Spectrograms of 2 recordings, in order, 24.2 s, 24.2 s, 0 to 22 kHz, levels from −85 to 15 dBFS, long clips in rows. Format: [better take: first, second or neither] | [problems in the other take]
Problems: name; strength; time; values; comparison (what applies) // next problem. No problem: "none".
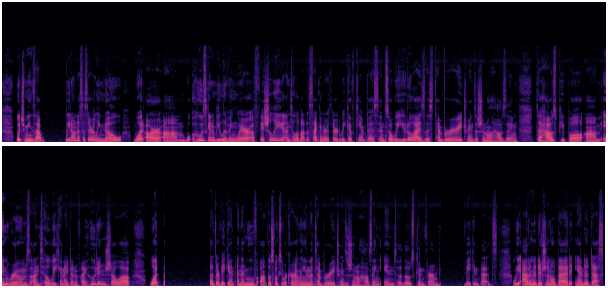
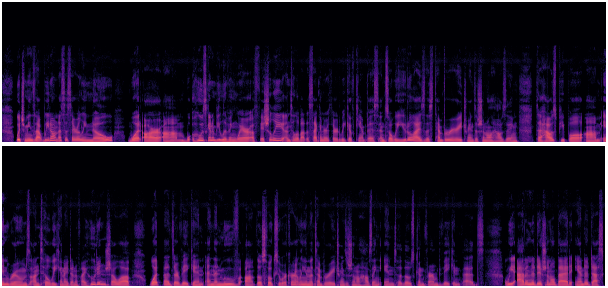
second | audio freezing; at 1 s, at 15 s for 1 s and at 21 s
